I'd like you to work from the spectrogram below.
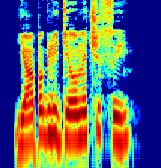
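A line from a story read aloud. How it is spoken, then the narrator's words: Gloomy. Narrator (Russian): сообщил мрачно Пашка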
